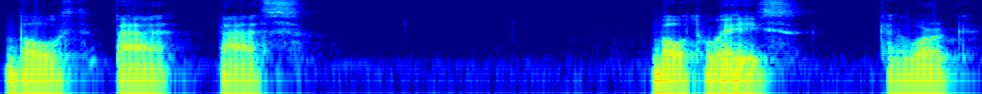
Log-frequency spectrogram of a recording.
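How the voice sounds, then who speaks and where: A man with a Latvian accent, hosting a livestream and calmly answering chat questions about self-inquiry. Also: on the low side. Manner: unhurried, even, reading out chat names. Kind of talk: slow calm spiritual chat.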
